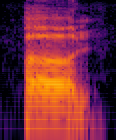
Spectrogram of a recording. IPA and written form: pɜl (pearl)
